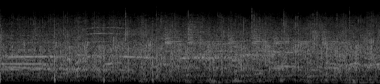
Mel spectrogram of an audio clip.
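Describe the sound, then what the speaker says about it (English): Wrestling match crowd at an IWC championship event roaring with sustained applause and cheering, a dense continuous wash of clapping and shouts filling the whole stretch at steady loudness. "And this crowd is ecstatic."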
